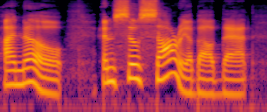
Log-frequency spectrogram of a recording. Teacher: 特别这个 know，稍微拖长，拖长音儿，啊，最后声调滑下来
